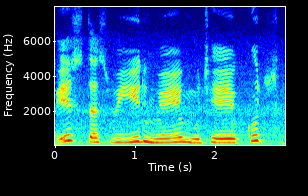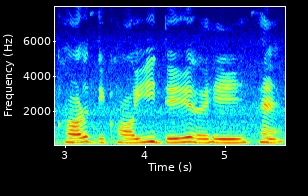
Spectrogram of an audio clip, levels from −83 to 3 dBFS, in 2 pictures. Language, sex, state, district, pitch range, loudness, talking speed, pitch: Hindi, female, Madhya Pradesh, Katni, 220-260 Hz, -15 LUFS, 105 wpm, 230 Hz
